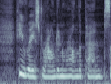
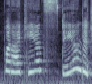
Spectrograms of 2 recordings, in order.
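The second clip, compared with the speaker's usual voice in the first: high, slow anguished shout; 9 semitones higher, slower than usual. A narrator's reading. Wilbur shouting at Charlotte that he won't leave, anguished. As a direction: cry out that you can't bear it. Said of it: "shouted Wilbur".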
